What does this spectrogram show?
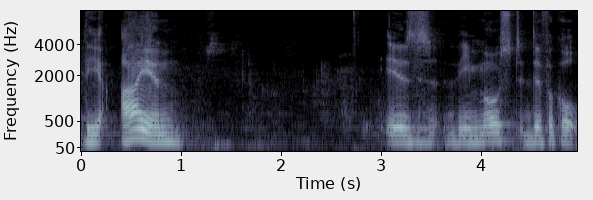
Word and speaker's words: ayin: Most dialects and most people simply pronounce the ayin just like an aleph.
